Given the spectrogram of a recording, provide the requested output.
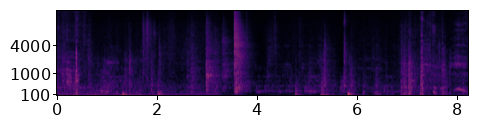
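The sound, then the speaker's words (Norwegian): A dishwasher door is opened with a series of clunks, clicks and rattles. A low machine hum underneath cuts out partway through, leaving quieter handling sounds. No one speaks. “Jeg skal bare ta opp døra på en oppvaskmaskin, for jeg liker ikke lyden.”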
